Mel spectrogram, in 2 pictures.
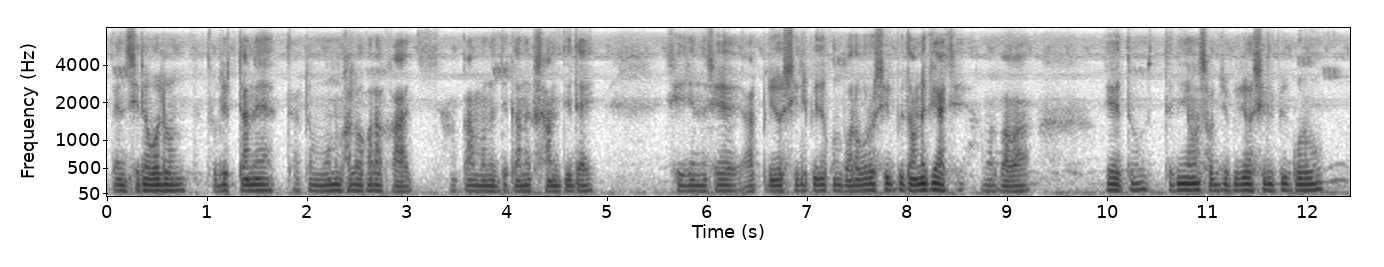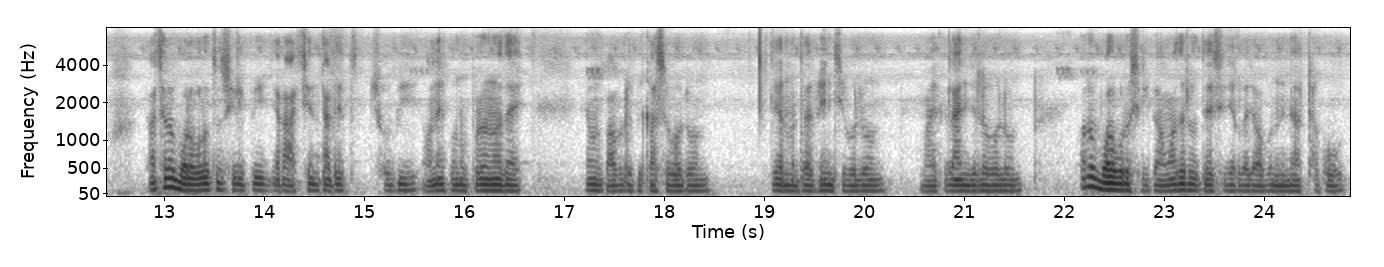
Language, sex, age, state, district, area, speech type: Bengali, male, 30-45, West Bengal, Cooch Behar, urban, spontaneous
